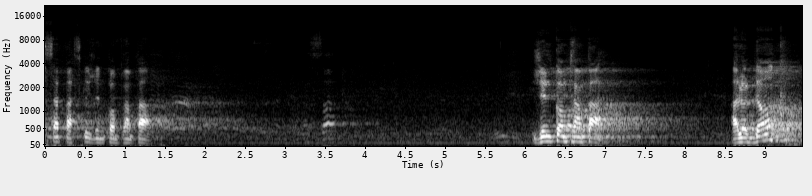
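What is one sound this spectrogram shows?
A man speaks with animation into a microphone, his voice ringing through a large echoing hall.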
